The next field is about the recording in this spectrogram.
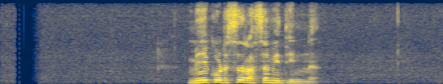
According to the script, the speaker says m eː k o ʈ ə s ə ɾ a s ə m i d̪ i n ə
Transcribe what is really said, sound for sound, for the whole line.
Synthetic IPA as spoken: m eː k o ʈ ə s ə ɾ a s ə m i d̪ i nː ə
